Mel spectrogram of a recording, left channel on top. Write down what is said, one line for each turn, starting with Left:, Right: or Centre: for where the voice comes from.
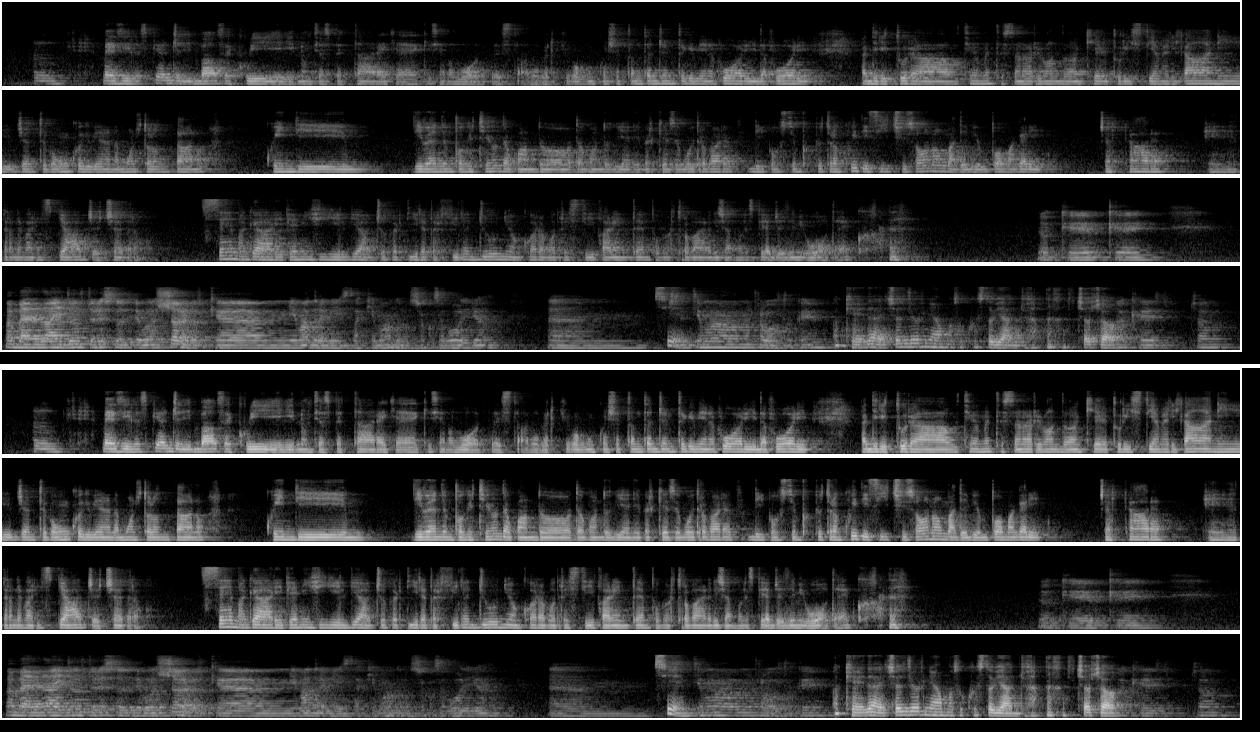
Right: Mm. Beh sì, le spiagge di base qui non ti aspettare che, che siano vuote d'estate, perché comunque c'è tanta gente che viene fuori, da fuori, addirittura ultimamente stanno arrivando anche turisti americani, gente comunque che viene da molto lontano, Quindi mh, dipende un pochettino da quando, da quando vieni, perché se vuoi trovare dei posti un po' più tranquilli, sì, ci sono, ma devi un po' magari cercare eh, tra le varie spiagge, eccetera. Se magari pianifichi il viaggio per dire per fine giugno, ancora potresti fare in tempo per trovare, diciamo, le spiagge semivuote, ecco. <laughs>
Left: Ok, ok. Va bene, dai Giorgio, adesso ti devo lasciare perché mm, mia madre mi sta chiamando, non so cosa voglia. Ehm,
Right: Sì,
Left: ci sentiamo una- un'altra volta, ok?
Right: ok, dai, ci aggiorniamo su questo viaggio. <laughs> Ciao ciao.
Left: Ok, ciao.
